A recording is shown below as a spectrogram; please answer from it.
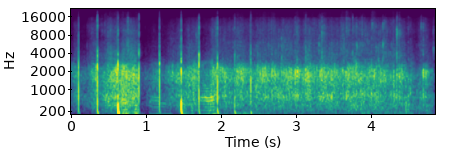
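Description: Audience applause fills a conference hall after a fireside chat on Microsoft data security, a few sharp claps at first swelling into steady, dense clapping that carries on throughout.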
